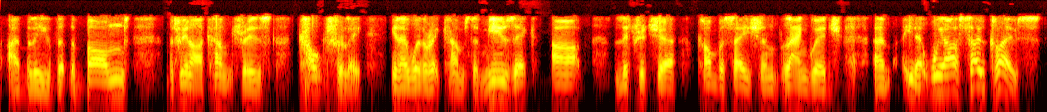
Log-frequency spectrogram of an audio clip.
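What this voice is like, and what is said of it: British accent. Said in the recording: “people talk about my British accent”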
